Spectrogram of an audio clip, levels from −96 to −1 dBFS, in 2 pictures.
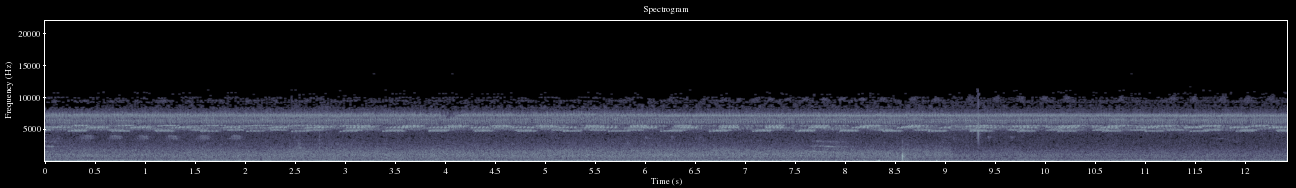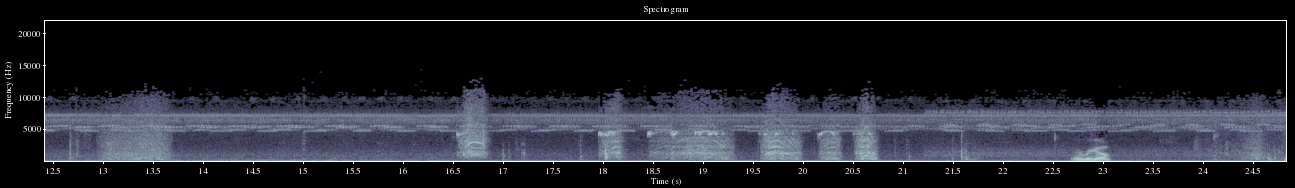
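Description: Mains hum runs through the whole clip. A steady low tone sits under the sound at 50 Hz. Power-line current has leaked into the signal path, through a ground loop or a nearby transformer. The hum is fairly strong, roughly 15 dB below the signal.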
